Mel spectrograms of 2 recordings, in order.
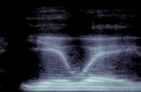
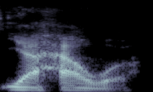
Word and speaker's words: Yahawah: to throw it here, Yahweh, right? But actually, in ancient Hebrew, you guys know how it is pronounced is Yahawah, right?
